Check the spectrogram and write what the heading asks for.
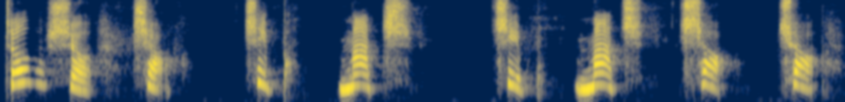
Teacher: First, it starts with plosive, and again immediately it follows with a sha sound. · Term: affricate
